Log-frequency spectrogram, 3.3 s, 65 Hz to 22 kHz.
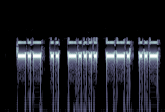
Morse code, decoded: KI6GU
